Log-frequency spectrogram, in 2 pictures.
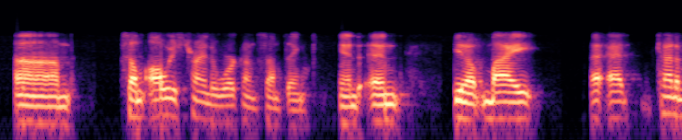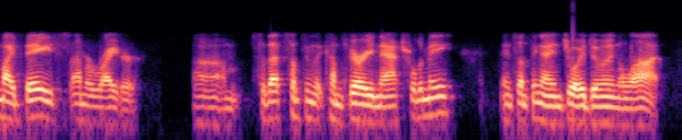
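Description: An American-accented man speaks at a moderate pace with long, frequent pauses, his fairly low pitch showing ordinary variation. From Oklahoma, Tulsa. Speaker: writer-director. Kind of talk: interview. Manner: halting, many fillers.

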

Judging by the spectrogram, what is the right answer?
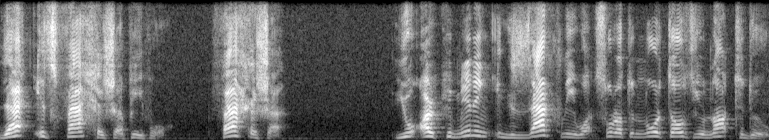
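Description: A man's high-pitched, raised and projected voice, bright and sharp in tone, with lively intonation, big swings in loudness and a moderate pace, on a very clean recording with a silent background. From Egypt. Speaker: Islamic scholar. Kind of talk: religious lecture.

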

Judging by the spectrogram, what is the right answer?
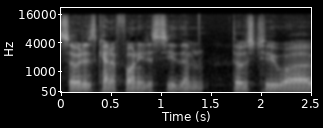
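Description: A man talks in an ordinary speaking voice at medium pitch. His pace is moderate, and the sound is dry and close with no echo. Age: 20s. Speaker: baseball podcast host. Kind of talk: casual chat.

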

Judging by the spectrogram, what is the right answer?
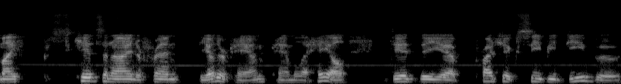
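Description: A man speaks with an American accent at medium pitch. His intonation is lively and his pace moderate. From Ohio, Cleveland. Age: 60s. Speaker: podcast host and cannabis grower. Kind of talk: casual chat. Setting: video call.

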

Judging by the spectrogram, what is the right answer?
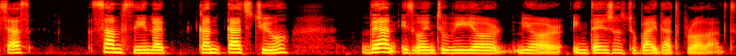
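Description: At a fairly slow pace with long, frequent pauses, a woman with a Spanish accent speaks at medium pitch with fairly even intonation, in a dry, close sound with no echo. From Argentina. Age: 30s. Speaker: sustainable fashion entrepreneur. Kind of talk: interview. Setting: in person.

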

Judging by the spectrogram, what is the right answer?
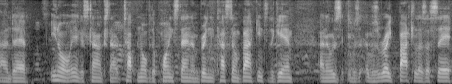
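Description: Talking very fast in a Westmeath Irish accent, a man with a medium pitch and ordinary pitch variation is heard over noticeable background noise. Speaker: hurling match analyst. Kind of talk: post-match analysis.

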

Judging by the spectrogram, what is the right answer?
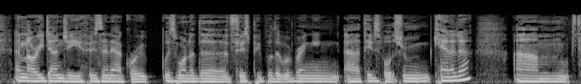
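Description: A woman speaks with a New Zealand accent. Her pitch is very deep and low, and her pace is fairly quick. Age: 40s. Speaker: comedian and actor. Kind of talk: casual chat. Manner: animated.

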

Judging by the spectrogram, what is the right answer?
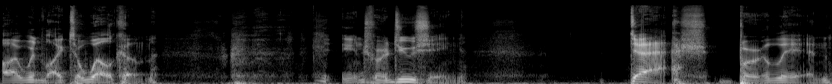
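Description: A man in a put-on character voice talks at a very slow pace, with long, frequent pauses.

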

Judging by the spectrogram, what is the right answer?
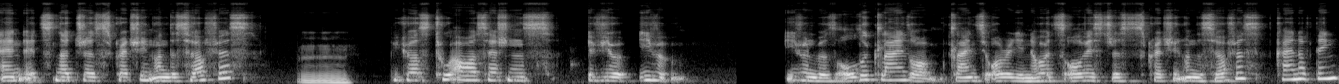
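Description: This woman speaks with a German accent. Her pitch is fairly low, and her intonation is lively. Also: fairly slow pace. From Germany. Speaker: family photographer. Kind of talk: interview answers. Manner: halting.

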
